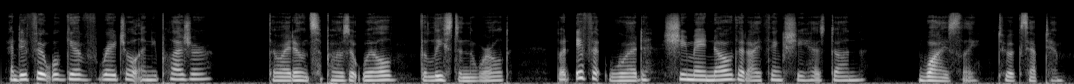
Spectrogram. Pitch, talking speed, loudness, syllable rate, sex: 200 Hz, 195 wpm, -19 LUFS, 5.2 syllables/s, female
